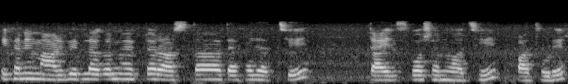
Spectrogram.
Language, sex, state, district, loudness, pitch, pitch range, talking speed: Bengali, female, West Bengal, Purulia, -15 LUFS, 215 Hz, 205-240 Hz, 115 wpm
